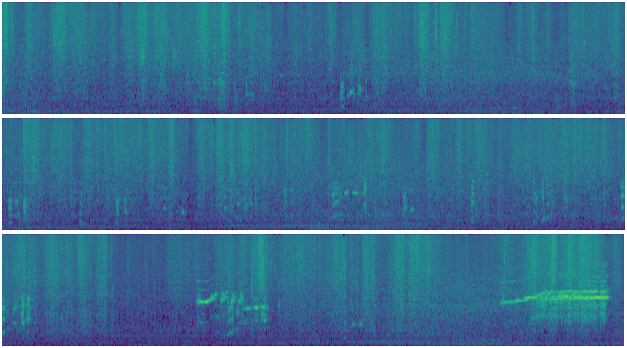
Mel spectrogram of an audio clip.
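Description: Chickens clucking softly on and off, with a louder short call a little past the middle and a longer, louder call near the end, the loudest sound.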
